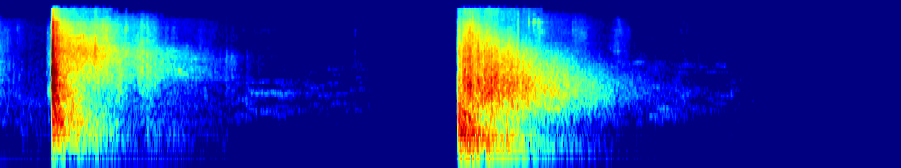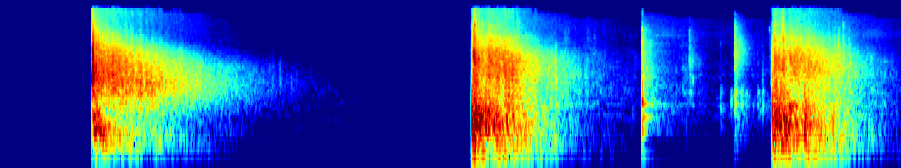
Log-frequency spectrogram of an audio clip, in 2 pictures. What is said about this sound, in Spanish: Y acabamos de oír estos ruidos que simplifican el horror de la guerra.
